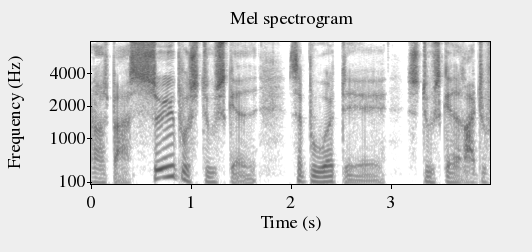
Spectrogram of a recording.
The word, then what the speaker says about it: Studsgade: så skal du bare lige huske det der med, at når jeg siger stusgade, så staves det S-T-U-D-S, altså sådan studsgade. Men man udtaler det altså stusgade. Lidt ligesom det hedder ikke Bredstrup, det hedder Brastrup. Jeg kan ikke sige hvorfor, det hedder bare Stusgade. S-T-U-D-S-G-A-D-E, snabelag radio4.dk, og så lander din e-mail lige i min inbox.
